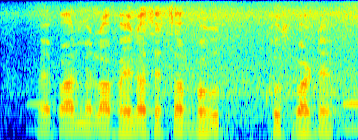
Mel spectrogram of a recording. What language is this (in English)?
Bhojpuri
